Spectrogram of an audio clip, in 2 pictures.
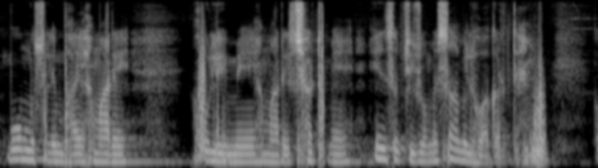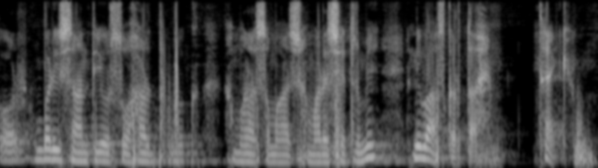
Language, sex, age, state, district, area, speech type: Hindi, male, 30-45, Bihar, Samastipur, urban, spontaneous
